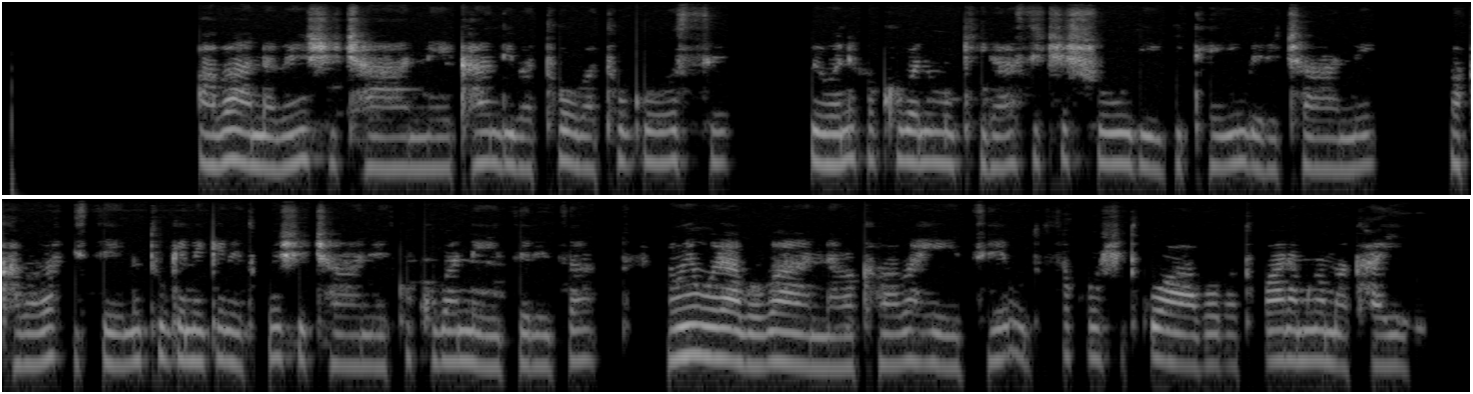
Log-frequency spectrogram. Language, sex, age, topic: Rundi, female, 18-24, education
